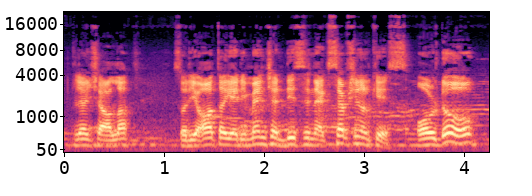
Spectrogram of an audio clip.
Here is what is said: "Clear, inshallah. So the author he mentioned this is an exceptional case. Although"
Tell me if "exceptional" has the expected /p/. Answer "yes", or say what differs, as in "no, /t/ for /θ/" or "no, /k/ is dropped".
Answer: yes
